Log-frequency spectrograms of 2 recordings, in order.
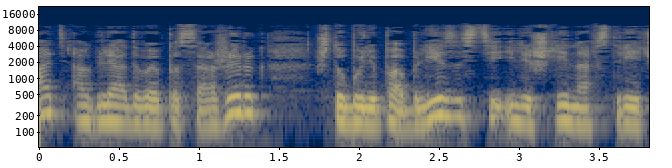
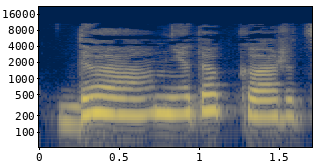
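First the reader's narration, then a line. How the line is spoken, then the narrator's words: Uncertain. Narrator (Russian): неуверенно сказала Эльза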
